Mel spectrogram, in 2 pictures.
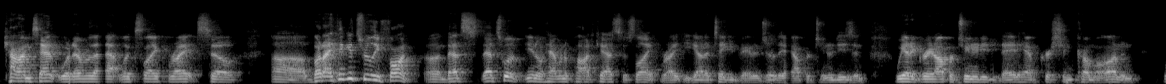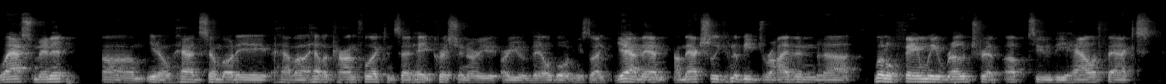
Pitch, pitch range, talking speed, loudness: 120 Hz, 110-130 Hz, 225 wpm, -26 LUFS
